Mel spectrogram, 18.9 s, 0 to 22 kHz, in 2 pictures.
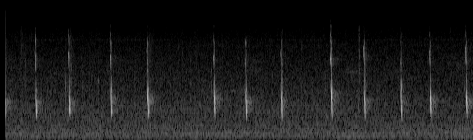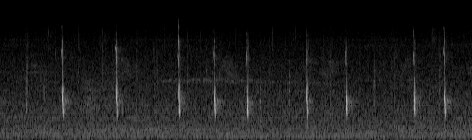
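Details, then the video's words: Chipmunk on the Deer Trail live stream, 27 August 2013, giving a steady series of sharp, clicky chips repeated roughly every half to one second against a quiet background. "Noise Chipmunk"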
